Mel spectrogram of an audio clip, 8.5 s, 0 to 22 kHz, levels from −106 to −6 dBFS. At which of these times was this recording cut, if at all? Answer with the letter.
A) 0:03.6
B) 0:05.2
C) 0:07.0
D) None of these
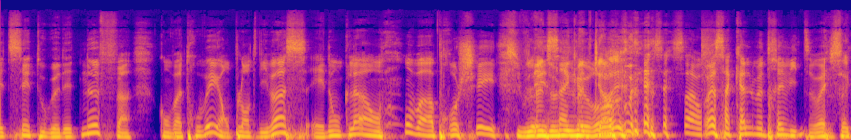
C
